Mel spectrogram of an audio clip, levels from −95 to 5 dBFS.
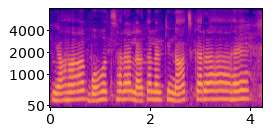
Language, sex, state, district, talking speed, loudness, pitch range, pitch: Hindi, female, Uttar Pradesh, Hamirpur, 125 wpm, -17 LUFS, 230-250 Hz, 245 Hz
